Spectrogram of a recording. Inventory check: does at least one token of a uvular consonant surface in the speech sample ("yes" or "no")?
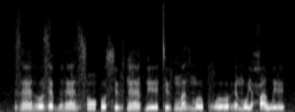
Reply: no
